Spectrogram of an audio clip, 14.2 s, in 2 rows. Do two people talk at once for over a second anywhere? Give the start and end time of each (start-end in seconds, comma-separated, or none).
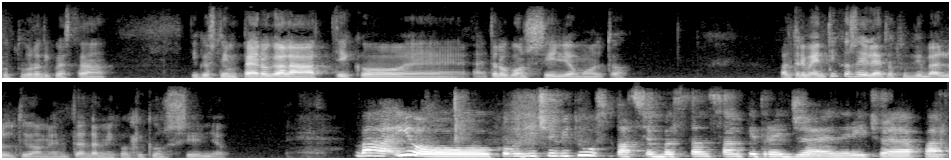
none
